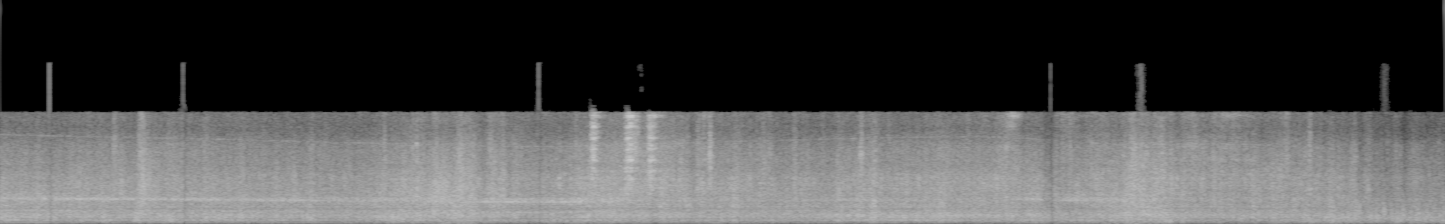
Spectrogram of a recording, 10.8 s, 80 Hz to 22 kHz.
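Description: Jomo Electric Railway 700 series electric train running on track, heard from inside the car: steady running noise with fast, dense clicking of the wheels over the rails. It plays sped up, as is the whole ride.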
